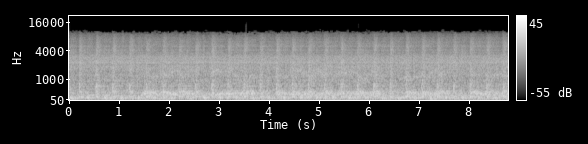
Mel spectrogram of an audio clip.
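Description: Lo-fi black/death metal from a cassette demo: distorted guitars over fast, even drumming, about six beats a second.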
